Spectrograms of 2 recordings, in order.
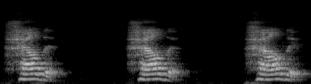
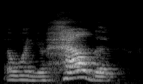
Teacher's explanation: D 다음에 I가 오니까 또 붙네요. 자, 그러면 한 단어처럼 소리를 내줍니다.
